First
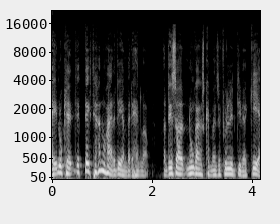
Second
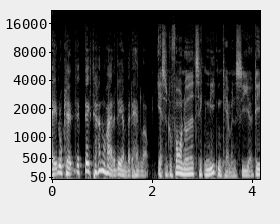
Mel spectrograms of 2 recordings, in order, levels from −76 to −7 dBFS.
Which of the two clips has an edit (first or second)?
second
